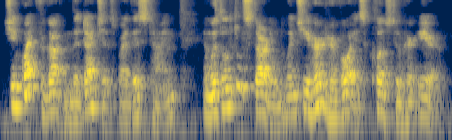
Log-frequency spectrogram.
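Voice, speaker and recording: A man reading a story aloud as an audiobook narrator, in an expressive scripted storytelling style. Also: medium pitch, a little fast. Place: room inside a museum. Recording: roomy, echoey, distant from the mic.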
